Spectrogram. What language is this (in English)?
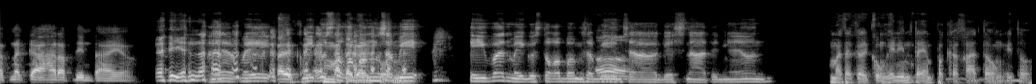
Filipino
